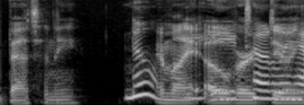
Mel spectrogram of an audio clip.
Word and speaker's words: Betony: I have to ask, am I way mispronouncing by saying Betony?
